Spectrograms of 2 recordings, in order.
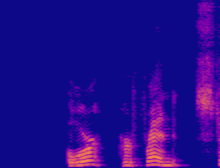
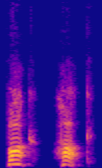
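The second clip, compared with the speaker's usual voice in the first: much louder, higher angry curse; repeating the curse for chat in case the audio failed, louder; 4 semitones higher, 11 dB louder than usual. Real, not acted. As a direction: say it again, loud enough to be heard. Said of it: "in case my sound was screwed up".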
